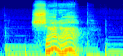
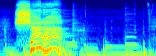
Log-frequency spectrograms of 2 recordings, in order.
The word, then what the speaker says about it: shut up: pronunciation is like this shut up shut up notice the pronunciation of the last t is almost like a d and it's connected to the u over here shut up shut up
